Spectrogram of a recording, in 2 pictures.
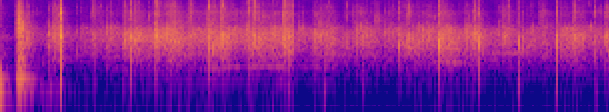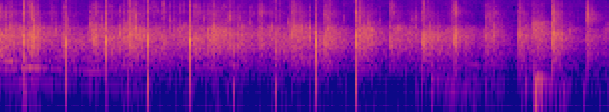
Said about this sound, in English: Can we give God a hand clap of praise?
